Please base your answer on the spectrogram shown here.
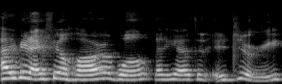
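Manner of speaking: words spoken through a yawn. Asked how she feels about a cast member's injury, answering while yawning. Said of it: "sorry for yawning during that".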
